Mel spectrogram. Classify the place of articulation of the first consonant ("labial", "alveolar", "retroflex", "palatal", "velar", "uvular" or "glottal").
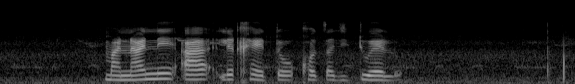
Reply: labial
